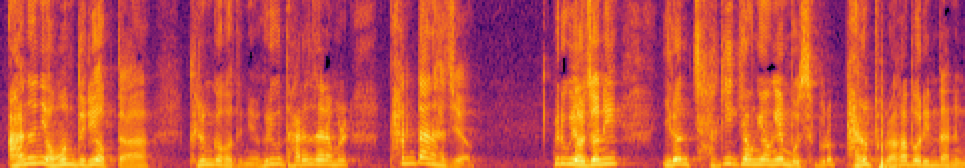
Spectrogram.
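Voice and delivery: urgent, insistent preaching; impassioned preaching. Real, not acted. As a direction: drive it home to the congregation.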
